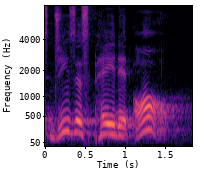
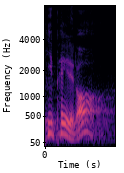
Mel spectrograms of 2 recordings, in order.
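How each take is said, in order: First: "paid" drawn out with a rising lift, slow; slow quoted line, "paid" stretched and rising; stress on paid. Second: "paid" lifted high and rising, softer; stress on paid. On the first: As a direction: lean into "paid" as the heart of the line. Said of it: "We sang in our song". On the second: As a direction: correct the idea by hitting "paid". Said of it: "He didn't pay most of it". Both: Shown as a demonstration.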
